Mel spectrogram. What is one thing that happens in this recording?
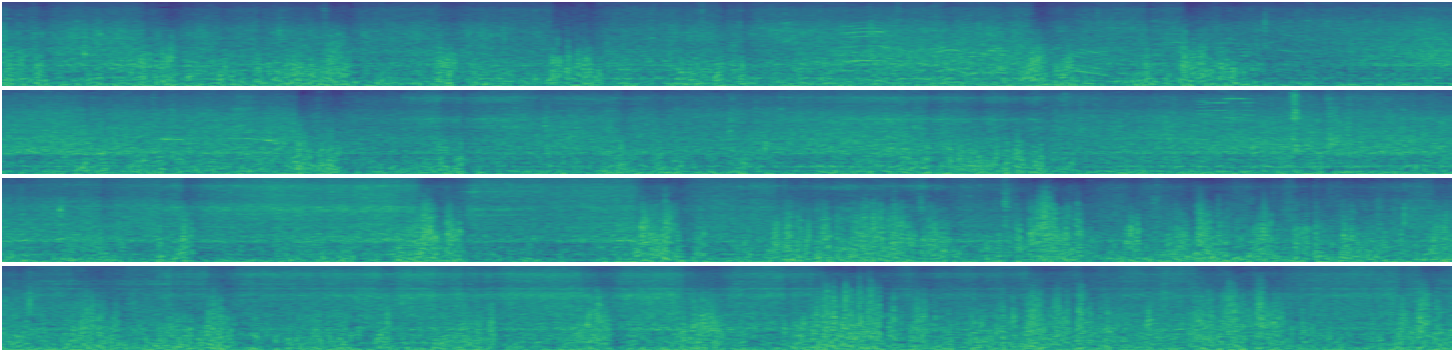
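Bicycle tyres hum steadily on the road.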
